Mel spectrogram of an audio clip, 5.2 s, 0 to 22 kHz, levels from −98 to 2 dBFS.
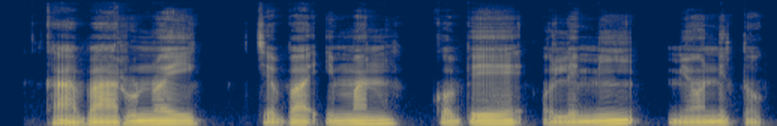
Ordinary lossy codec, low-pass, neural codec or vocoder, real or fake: none; 19.8 kHz; vocoder, 48 kHz, 128 mel bands, Vocos; fake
